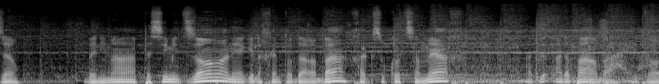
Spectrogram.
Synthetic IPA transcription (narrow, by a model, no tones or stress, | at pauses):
zeu | benimʔa̰pesimitzo̞anijaɡidlaχe̞mt̪o̞daʁabaχaɡsuko̞tsame̞aχadadapaːmbamit̪ʁa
